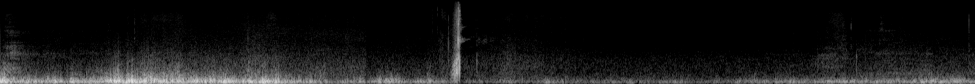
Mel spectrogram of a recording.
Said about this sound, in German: Gut, jetzt auf jeden Fall ein bisschen Wind von rechts. Ja.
